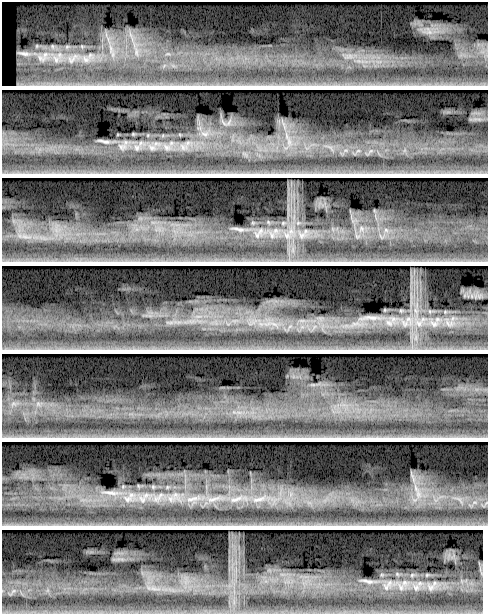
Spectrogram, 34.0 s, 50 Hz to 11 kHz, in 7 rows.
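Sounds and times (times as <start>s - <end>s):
songbirds chirping trills: 0.2s - 33.9s
sharp click: 12.6s - 12.9s, 18.6s - 19.0s, 31.4s - 31.7s.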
